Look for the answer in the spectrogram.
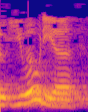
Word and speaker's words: Euodia: All right, so Euodia, this is pretty widely agreed upon.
